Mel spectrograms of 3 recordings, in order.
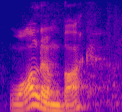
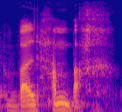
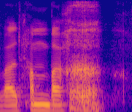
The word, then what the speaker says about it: Waldhambach: Okay, Miffy would like to see Waldenbach, like the Americans like to pronounce it. But if you are, you know, German, you would say Waldhambach. You know, it takes a little bit of practice on your throat, but eventually you can master the right pronunciation.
